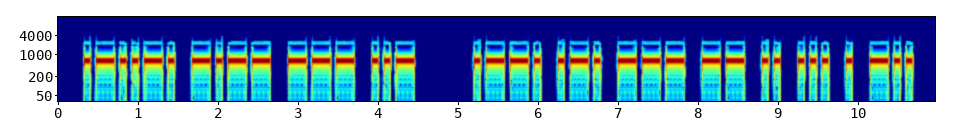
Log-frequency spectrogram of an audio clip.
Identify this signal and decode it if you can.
Morse code, heard as a keyed tone, about 16 wpm, 650 Hz. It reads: "YOU PROMISED
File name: 03-Chapter-03 16 WPM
